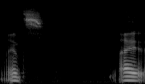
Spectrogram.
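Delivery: ordinary talk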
